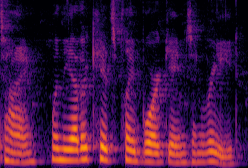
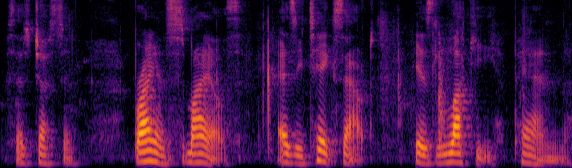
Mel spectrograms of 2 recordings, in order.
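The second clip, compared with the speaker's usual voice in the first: ordinary delivery, nothing marked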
